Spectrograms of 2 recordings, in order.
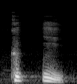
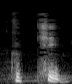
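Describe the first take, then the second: First: The final syllable is said as i. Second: The final syllable is said as hi. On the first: The speaker calls it wrong. "이런 거는 빠르게 발음하라고 해도 못하죠?" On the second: The speaker calls it right. "이건 반드시 희로만 나는 거"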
